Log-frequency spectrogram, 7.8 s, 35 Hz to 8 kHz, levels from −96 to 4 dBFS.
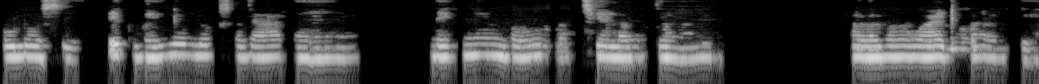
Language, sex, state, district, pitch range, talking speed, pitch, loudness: Hindi, female, Bihar, Darbhanga, 195-205 Hz, 155 wpm, 200 Hz, -25 LUFS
